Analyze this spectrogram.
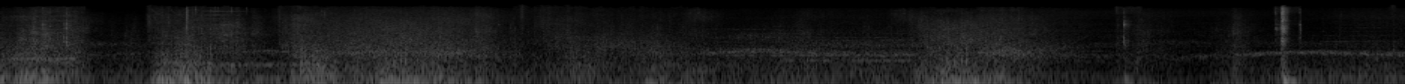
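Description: Wind rushes loudly, rising and falling.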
